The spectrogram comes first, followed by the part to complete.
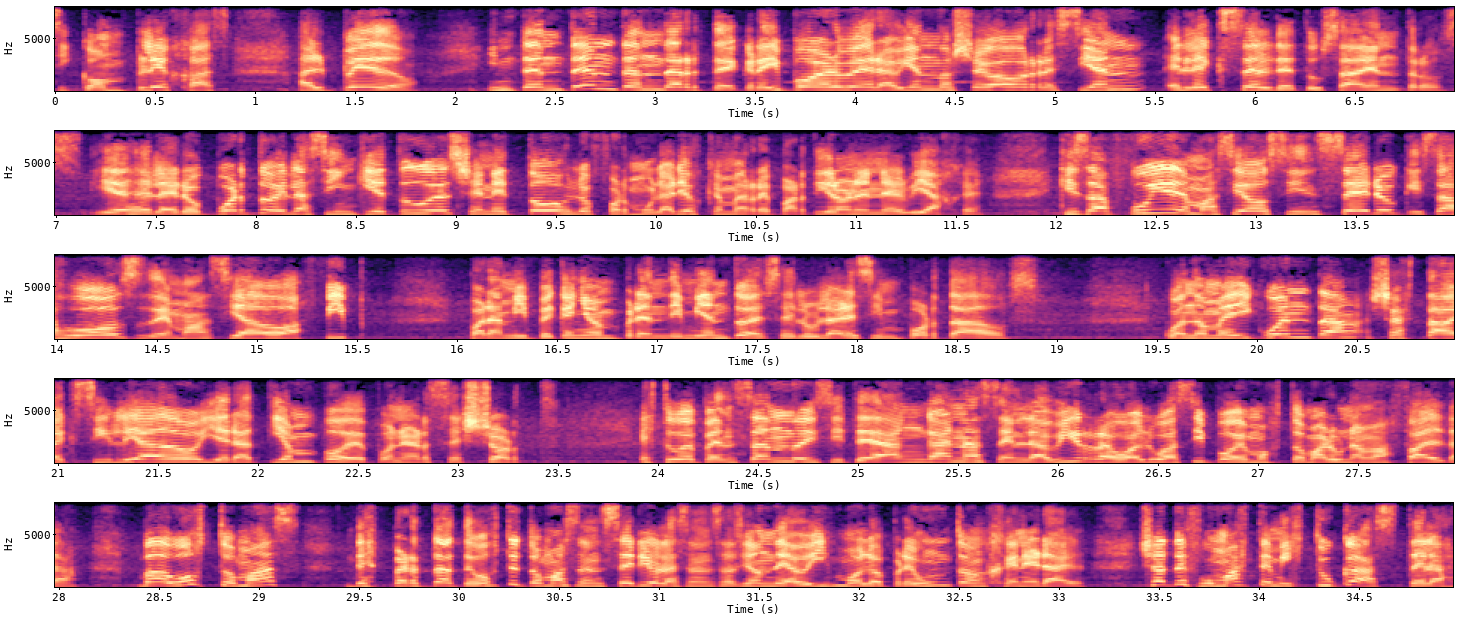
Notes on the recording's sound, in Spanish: En vivo en la terraza de Yunta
